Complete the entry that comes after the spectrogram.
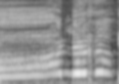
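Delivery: high rising hype cry; excited exclamation. Shown as a demonstration. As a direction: hype yourself up at the song. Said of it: "You be like".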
